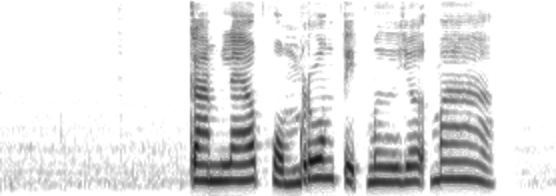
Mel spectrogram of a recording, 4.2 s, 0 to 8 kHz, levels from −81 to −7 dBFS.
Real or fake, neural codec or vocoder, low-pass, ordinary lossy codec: fake; codec, 16 kHz, 16 kbps, FreqCodec, larger model; none; none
